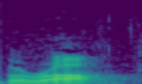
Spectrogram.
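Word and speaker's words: bara (ברא): It's pronounced bara.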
